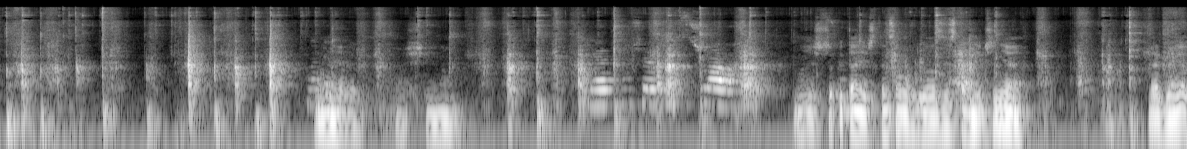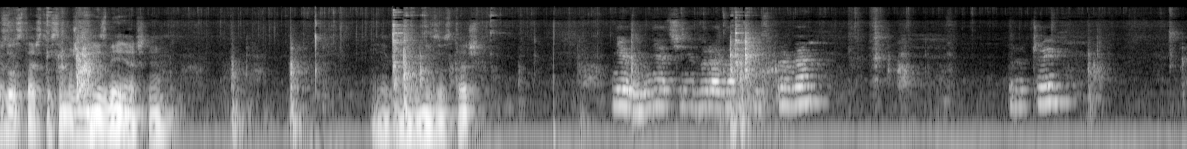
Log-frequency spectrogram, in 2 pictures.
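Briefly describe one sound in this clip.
A knife taps on a chopping board.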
